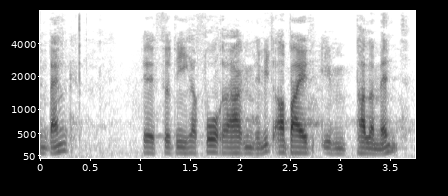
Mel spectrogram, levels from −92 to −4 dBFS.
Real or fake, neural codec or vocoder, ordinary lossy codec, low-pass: fake; codec, 16 kHz, 4 kbps, FreqCodec, larger model; none; none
